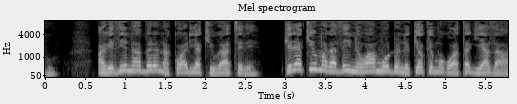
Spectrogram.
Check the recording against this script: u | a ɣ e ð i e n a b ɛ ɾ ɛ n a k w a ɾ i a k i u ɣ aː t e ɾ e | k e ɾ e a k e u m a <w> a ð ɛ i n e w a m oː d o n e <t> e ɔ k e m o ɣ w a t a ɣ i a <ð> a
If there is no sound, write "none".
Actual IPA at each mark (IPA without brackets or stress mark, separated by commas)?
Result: ɣ, k, ð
